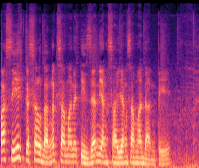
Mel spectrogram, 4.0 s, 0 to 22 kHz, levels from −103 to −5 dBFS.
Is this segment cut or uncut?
uncut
